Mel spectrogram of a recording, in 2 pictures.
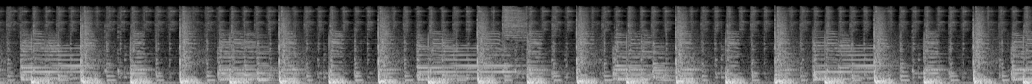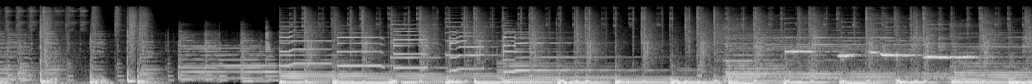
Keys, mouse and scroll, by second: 0.4 F4, 0.7 click, 5.3 F4, 5.7 click, 6.0 F4, 6.5 click, 7.5 click, 8.2 F4, 8.6 click, 12.8 F4, 13.1 click, 13.2 F4, 13.7 click, 15.4 F4, 15.7 click, 18.0 F4, 18.4 click, 18.5 F4, 18.9 click.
